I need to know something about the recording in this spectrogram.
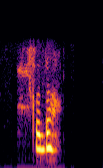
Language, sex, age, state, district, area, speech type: Santali, female, 18-30, Jharkhand, Seraikela Kharsawan, rural, conversation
